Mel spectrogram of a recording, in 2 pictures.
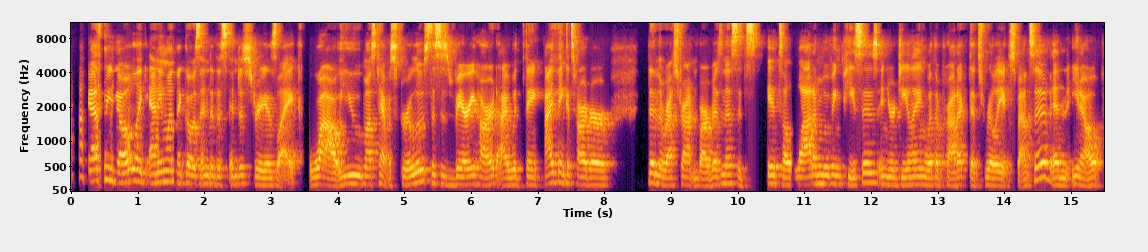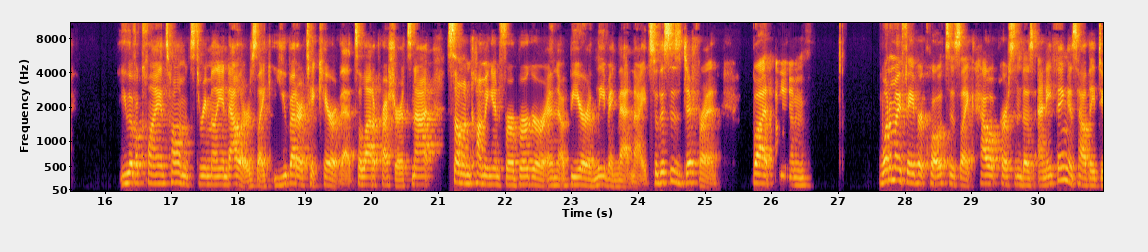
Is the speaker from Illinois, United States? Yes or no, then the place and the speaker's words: yes; Illinois, United States; the town that I grew up in outside of Chicago was the home of McDonald's.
